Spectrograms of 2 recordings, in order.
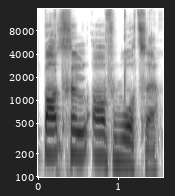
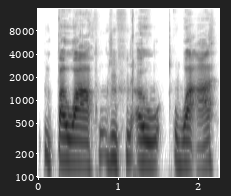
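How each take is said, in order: First: The T sounds are clearly pronounced. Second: The T sounds are dropped. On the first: The speaker calls it right. "We actually say it with the T" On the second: The speaker calls it wrong. "We don't actually say boa o wa"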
